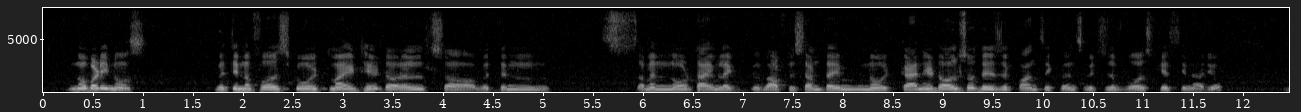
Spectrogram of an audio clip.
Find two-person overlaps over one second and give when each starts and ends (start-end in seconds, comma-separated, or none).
none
